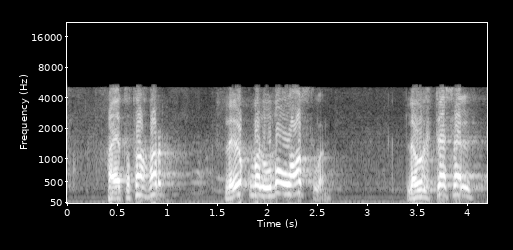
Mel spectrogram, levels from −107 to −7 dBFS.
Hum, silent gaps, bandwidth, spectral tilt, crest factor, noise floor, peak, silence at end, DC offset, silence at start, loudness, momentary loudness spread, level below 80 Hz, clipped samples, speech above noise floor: none; none; 5.4 kHz; -7 dB/octave; 10 dB; -45 dBFS; 0 dBFS; 0.1 s; under 0.1%; 0.4 s; -9 LUFS; 14 LU; -42 dBFS; 1%; 37 dB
